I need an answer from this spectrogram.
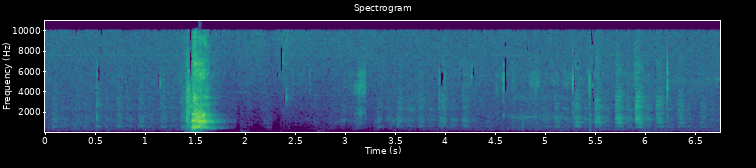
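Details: A single abrupt bark from Kane, a pet dog protesting bedtime like a little kid, stands out amid a quiet room, followed by soft panting and light shuffling noises.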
